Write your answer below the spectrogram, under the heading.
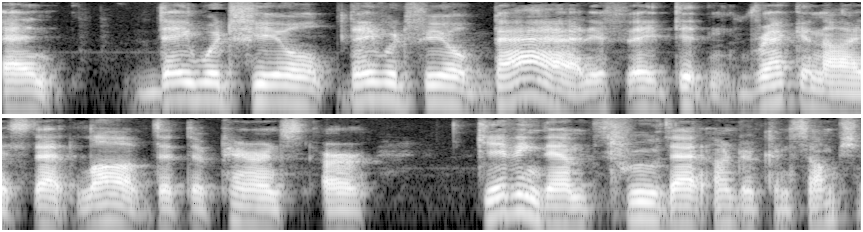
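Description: This man has an unremarkable speaking voice, with medium pitch, lively intonation and a fairly slow pace. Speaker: sociologist professor. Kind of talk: academic interview, argumentative.

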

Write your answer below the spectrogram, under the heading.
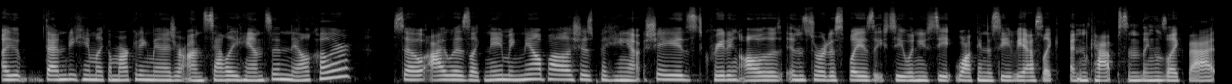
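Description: On a very clean recording with a silent background, a woman at medium pitch speaks in a monotone, flat intonation with very even loudness and hardly any pauses, the sound dry and close with no echo. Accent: American. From Massachusetts, Cape Cod. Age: 30s. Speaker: lifestyle blogger. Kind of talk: casual interview chat.

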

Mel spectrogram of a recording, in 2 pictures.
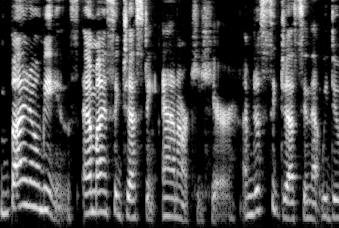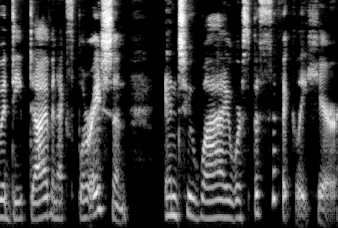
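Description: In a plain, everyday voice, a woman speaks at medium pitch and a moderate pace with lively intonation, on a very clean recording with a silent background. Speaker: podcast host, homeschool mom. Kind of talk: scripted solo podcast monologue.

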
